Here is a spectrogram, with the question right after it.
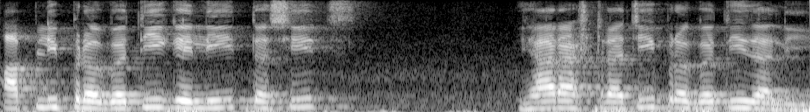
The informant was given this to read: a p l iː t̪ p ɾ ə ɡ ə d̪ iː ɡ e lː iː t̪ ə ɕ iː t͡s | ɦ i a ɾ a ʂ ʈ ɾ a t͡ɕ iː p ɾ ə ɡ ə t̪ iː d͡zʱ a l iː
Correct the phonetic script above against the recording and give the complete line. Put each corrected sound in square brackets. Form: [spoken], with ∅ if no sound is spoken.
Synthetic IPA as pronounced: a p l iː [∅] p ɾ ə ɡ ə [t̪] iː ɡ e [l] iː t̪ ə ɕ iː t͡s | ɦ [j] a ɾ a ʂ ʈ ɾ a t͡ɕ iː p ɾ ə ɡ ə t̪ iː d͡zʱ a l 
